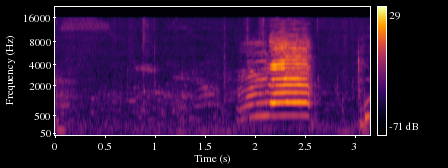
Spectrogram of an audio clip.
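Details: Goat kid calling as freshly cut grass arrives, keen to be fed: a single loud, quavering, nasal bleat lasting under a second, steady in pitch, with a man's voice and faint rumble around it.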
